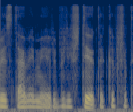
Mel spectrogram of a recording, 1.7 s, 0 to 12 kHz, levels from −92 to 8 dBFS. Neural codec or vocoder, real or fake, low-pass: autoencoder, 22.05 kHz, a latent of 192 numbers a frame, VITS, trained on many speakers; fake; 9.9 kHz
